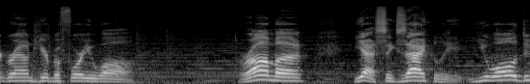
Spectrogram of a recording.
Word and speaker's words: Rama: god or goddess, but I'm pretty sure many of the gods whose names end in A, you don't pronounce the A. So it wouldn't be Rama, it'd be Ram.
